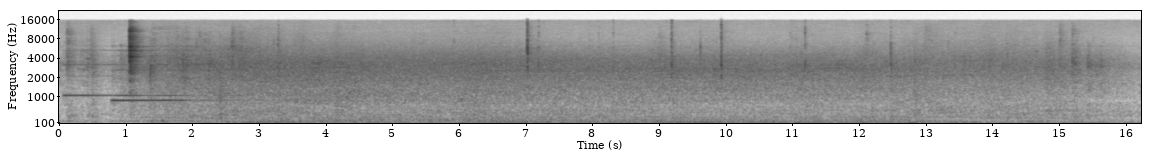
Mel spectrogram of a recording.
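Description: Otis elevator car chime sounding two falling notes, with a sharp click about a second in. This is followed by a steady rushing noise with a low hum inside the glass car.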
